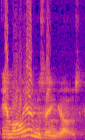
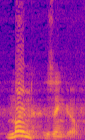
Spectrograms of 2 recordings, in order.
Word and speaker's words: Monzingo: Zingos, M.O.N. Zingos. Even my pronunciation of my last name is Monzingo. Some of them pronounce it Munzingo.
